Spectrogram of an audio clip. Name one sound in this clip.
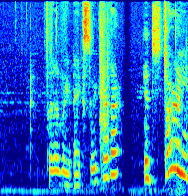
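A young girl talks close by with animation.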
